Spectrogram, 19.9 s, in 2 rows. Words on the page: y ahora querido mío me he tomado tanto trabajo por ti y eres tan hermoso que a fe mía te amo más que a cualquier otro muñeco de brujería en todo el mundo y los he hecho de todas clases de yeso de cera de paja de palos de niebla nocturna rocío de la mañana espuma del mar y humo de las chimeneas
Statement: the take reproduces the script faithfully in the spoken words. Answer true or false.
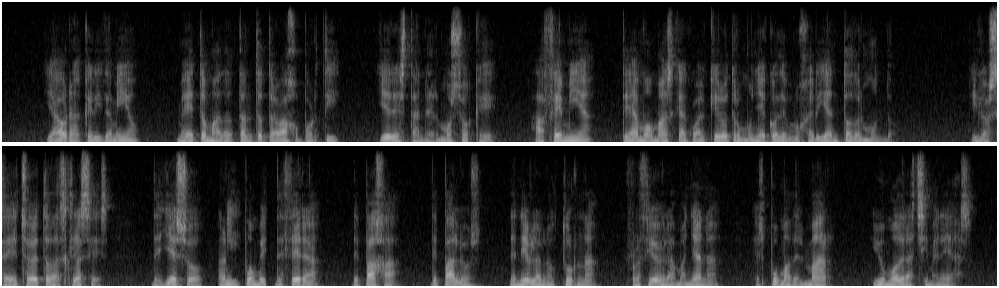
false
